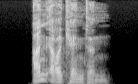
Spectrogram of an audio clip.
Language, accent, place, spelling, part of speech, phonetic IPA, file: German, Germany, Berlin, anerkennten, verb, [ˈanʔɛɐ̯ˌkɛntn̩], De-anerkennten.ogg
- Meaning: first/third-person plural dependent subjunctive II of anerkennen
